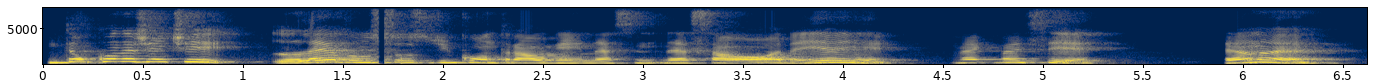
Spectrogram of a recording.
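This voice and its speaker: Woman lecturer with a gravelly, mellow voice. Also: on the high side, very animated, moderate pace. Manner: conversational, asks the audience questions. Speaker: spiritist lecturer. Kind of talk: lecture to a congregation. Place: spiritist center lecture hall. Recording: echoey hall.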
